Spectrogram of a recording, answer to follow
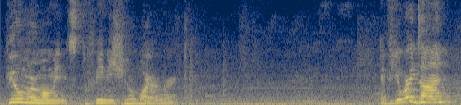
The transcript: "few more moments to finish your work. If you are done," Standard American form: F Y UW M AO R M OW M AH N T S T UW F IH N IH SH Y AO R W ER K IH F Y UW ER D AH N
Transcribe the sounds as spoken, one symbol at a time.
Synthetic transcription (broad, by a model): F Y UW M AO R M OW M AH N T S T UW F IH N IH SH Y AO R W ER K IH F Y UW ER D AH N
